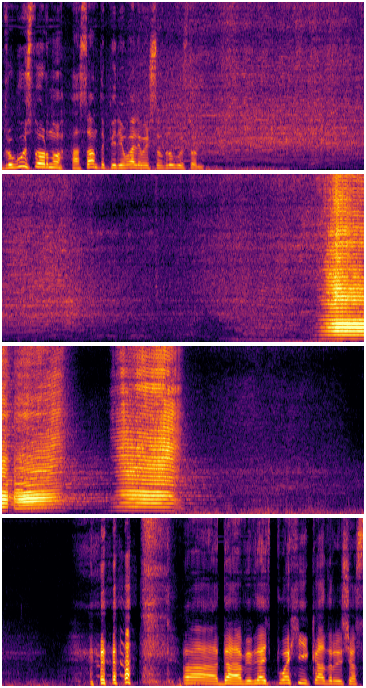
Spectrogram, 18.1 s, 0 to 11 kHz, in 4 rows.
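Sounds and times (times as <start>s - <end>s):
distant snowmobile engine: 0.0s - 15.2s
loud held pitched tones: 7.4s - 12.0s.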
